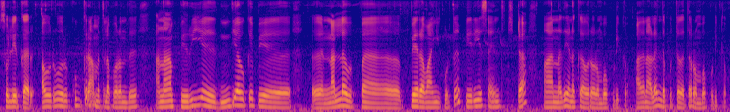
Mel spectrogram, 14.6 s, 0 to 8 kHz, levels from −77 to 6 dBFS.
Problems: none marked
